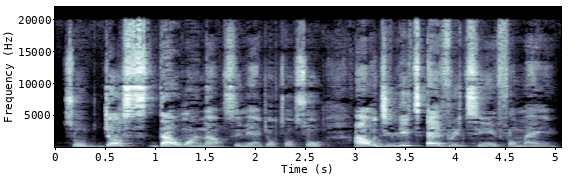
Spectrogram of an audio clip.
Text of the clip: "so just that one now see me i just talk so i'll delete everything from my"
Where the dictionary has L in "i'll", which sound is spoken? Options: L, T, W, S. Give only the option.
W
